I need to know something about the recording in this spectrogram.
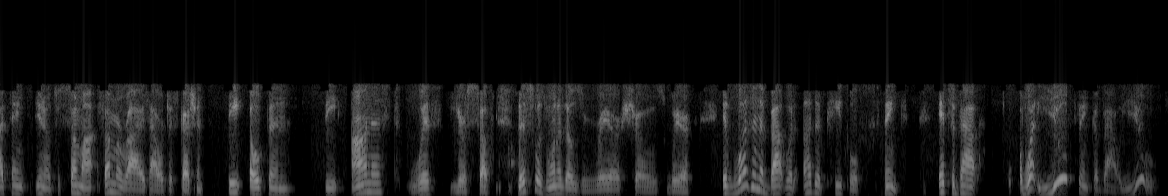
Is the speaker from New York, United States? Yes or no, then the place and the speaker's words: yes; New York, United States; sometimes people ask me, where am I from? And I say, you know, I'm from New York.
